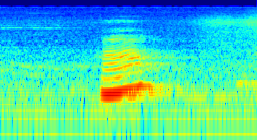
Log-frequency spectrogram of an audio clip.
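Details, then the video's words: Siberian husky named Kai, a female restless to go out after a two-day move with no exercise; one short rising howl-like yelp, brief and tonal, with a woman speaking quietly around it indoors. "My Howling Husky Girl"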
